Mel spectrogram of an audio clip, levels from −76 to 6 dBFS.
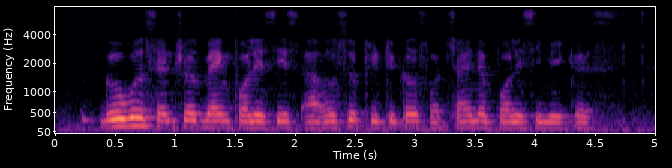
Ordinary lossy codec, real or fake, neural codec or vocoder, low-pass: none; real; none; 7.2 kHz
